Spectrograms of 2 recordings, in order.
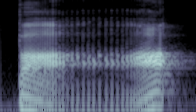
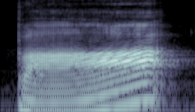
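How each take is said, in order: First: "ba" very low in the middle, then up; deep falling-rising "ba"; third tone. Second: "ba" sweeping straight up, louder; strong rising "ba"; second tone. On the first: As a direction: dip "ba" to the bottom before lifting it. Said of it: "Third tone". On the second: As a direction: raise "ba" smoothly with no trough. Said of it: "Second tone". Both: Shown as a demonstration.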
